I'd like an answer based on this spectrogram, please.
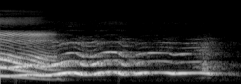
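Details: Domestic dog singing along after a Sunday in the yard and a visit from Granny: a wavering, undulating howl that starts high, drops, then holds a steady pitch, with a woman repeatedly asking where Granny and Papa are.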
